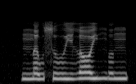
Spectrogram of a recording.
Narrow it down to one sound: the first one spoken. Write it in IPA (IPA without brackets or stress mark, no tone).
n̪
